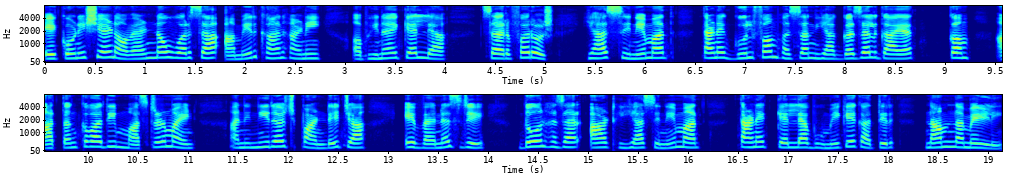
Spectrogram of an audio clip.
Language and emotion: Goan Konkani, neutral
